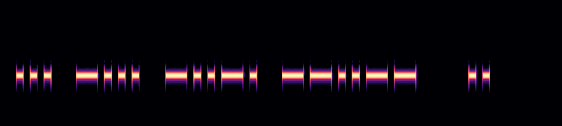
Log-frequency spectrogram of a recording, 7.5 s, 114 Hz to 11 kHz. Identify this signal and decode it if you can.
Morse code, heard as a keyed tone, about 13 wpm, 710 Hz. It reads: SB/, I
